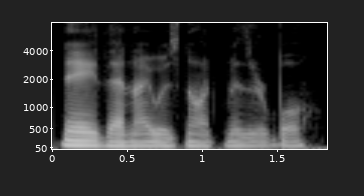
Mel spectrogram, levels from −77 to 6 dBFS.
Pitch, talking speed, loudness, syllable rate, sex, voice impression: 95 Hz, 195 wpm, -21 LUFS, 5.3 syllables/s, male, masculine, adult-like, tensed, slightly weak, slightly soft, slightly halting, cool, intellectual, calm, slightly mature, friendly, wild, slightly kind, modest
